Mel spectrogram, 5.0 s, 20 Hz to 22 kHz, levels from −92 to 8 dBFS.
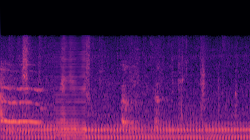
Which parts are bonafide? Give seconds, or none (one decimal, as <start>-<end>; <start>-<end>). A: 0.0-1.1; 1.7-5.0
